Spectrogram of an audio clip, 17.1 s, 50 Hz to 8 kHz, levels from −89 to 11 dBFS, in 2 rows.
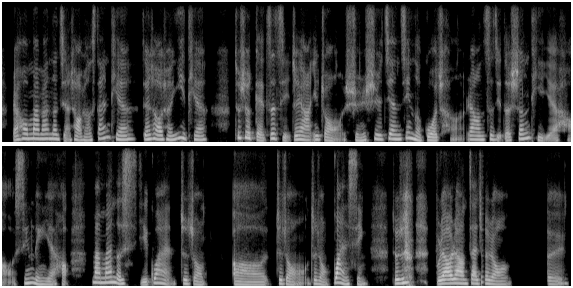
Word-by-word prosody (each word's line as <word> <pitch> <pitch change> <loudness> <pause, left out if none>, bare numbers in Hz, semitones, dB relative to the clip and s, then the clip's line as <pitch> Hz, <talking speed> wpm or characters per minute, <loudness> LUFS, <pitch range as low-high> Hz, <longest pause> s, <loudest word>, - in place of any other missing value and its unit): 然 205 - 0
后 270 +2 +1
慢 265 0 +2
慢 260 +1 +1
地 255 - +2
减 230 - -7
少 195 -3 0
成 185 0 -4
3 275 - -3
天， 240 -4 -1
减 235 0 +1
少 235 -4 +2
成 225 -2 -1
1 295 +6 +1
天， 220 -3 -3 0.4
就 315 - 0
是 310 -1 +3
给 295 - -2
自 275 +1 +1
己 270 - -2
这 215 - 0
样 200 -3 0
一 215 - -1
种 180 -6 -4
循 170 0 -3
序 240 +4 0
渐 240 +1 +1
进 300 +2 +1
的 205 -7 +1
过 170 0 +1
程， 170 - -9
让 215 -2 0
自 220 +2 0
己 - - -5
的 - - -4
身 260 - 0
体 - - -6
也 - - -5
好， - - -8
心 245 +1 0
灵 175 -5 0
也 170 - -2
好， - - -3 0.3
慢 280 -2 +4
慢 280 +2 +4
地 225 -6 +3
习 150 -8 +4
惯 240 -3 -1
这 210 - +1
种， 175 -6 -4 0.4
呃， 155 -1 -1
这 210 - 0
种 180 +1 -3
这 205 - -1
种 185 - -4
惯 265 -7 +5
性， 185 +1 0 0.4
就 220 - +5
是 240 - +6 0.5
不 190 - +2
要 220 +2 +9
让 230 -2 +6
在 - - +2
这 210 0 -1
种， 175 -2 -2 0.5
呃 185 +2 -5
220 Hz, 225 characters per minute, -21 LUFS, 190-255 Hz, 0.5 s, 要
